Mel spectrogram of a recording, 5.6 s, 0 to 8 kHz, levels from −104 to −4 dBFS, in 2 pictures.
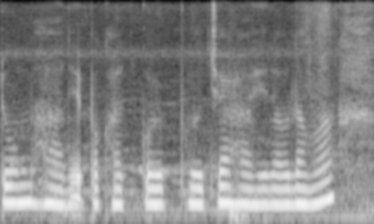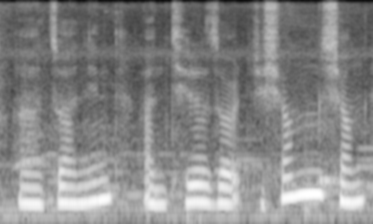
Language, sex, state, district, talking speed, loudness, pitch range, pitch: Mizo, female, Mizoram, Aizawl, 225 wpm, -14 LUFS, 175-195 Hz, 180 Hz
